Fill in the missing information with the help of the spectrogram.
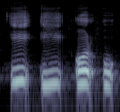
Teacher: सबसे पहला है संवृत स्वर, जिन स्वरों के उच्चारण में मुख सबसे कम खुलता है। आप ई और उ का उच्चारण करेंगे तो आपको पता चलेगा कि सबसे कम ई और उ में खुलता है।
